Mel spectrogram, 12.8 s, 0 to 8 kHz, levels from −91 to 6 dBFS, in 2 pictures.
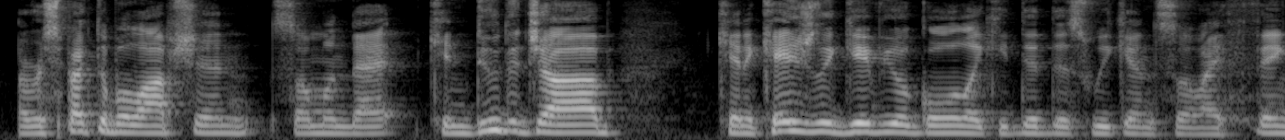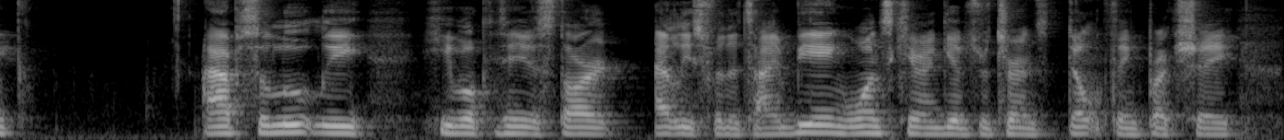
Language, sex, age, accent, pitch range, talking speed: English, male, 20-39, American, 135-170 Hz, 195 wpm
